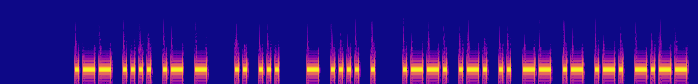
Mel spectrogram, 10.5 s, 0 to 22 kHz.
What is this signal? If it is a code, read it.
Morse code, heard as a keyed tone, about 20 wpm, 700 Hz. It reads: WHAT IS THE PRIMARY
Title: Sentences from Top 1000 Words - Review Part 5 - 20wpm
